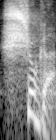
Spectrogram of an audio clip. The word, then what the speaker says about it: sugar: Se escribe con una S, pero es sugar, azúcar.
